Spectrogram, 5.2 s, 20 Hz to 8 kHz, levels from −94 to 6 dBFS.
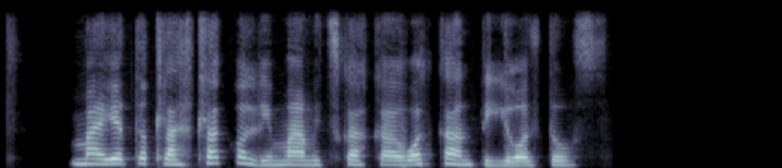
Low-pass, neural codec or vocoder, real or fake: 7.2 kHz; codec, 16 kHz, 0.8 kbps, ZipCodec; fake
